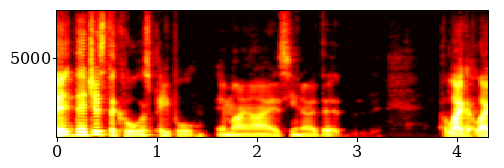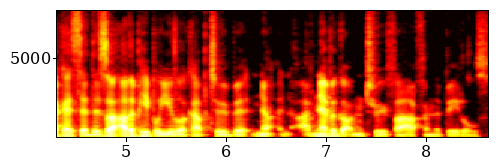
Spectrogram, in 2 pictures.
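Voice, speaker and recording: On a very clean recording with a silent background, a man with an Australian accent and fairly low pitch speaks at a fairly quick pace, with ordinary pitch variation and big swings in loudness. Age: 30s. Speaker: YouTuber and actor. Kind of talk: casual chat. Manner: halting, frequent repetitions.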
